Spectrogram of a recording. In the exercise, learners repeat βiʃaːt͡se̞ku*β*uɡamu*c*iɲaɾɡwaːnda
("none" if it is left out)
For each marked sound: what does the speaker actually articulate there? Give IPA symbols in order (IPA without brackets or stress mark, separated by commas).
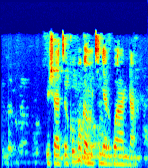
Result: v, c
